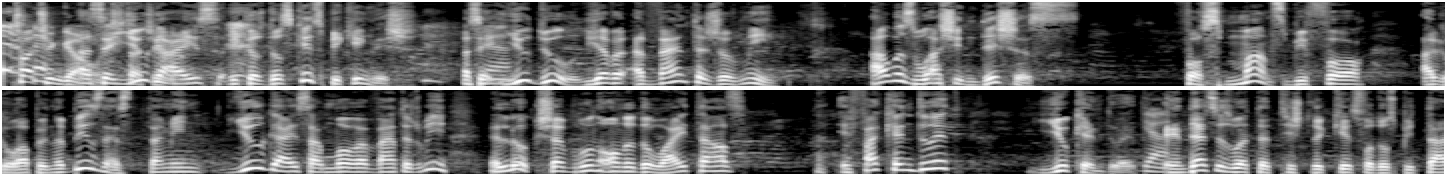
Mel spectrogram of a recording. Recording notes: Live from the KFI Pastathon. Live at the Pastathon in Anaheim.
